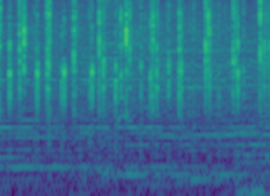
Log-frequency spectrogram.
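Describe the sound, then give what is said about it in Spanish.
Sparse applause from a few people thanking a guest, with many separate claps landing at irregular intervals over a faint background. “darte las gracias y un aplauso por haber estado aquí con nosotros.”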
